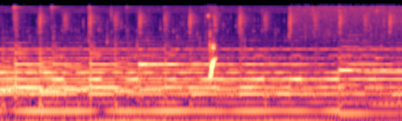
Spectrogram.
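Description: Water dripping, with one clearer drop that rises in pitch about two seconds in, over a dark ambient music score of steady held tones and a low drone.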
